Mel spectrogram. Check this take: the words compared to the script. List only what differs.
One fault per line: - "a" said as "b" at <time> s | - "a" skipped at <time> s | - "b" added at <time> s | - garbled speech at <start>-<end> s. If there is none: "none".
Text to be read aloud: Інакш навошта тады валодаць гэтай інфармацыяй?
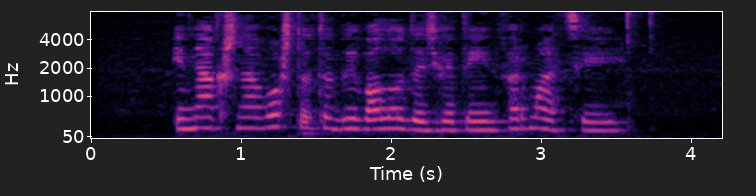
none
